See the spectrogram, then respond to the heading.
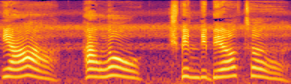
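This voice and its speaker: A woman's voice: sits high, expressive, very slow, fairly bright tone, slight background noise, heavily acted, low-quality recording. A performer voicing a screechy, scolding wife in a comedy sketch, played as a woman. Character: Birte, shrill nagging provincial wife in comedy sketch.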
